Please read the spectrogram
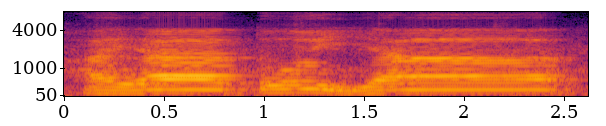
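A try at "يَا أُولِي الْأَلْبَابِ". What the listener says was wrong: Ulil, pendek u-nya nggak ada sukun jadi pendek. Ya ulil.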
